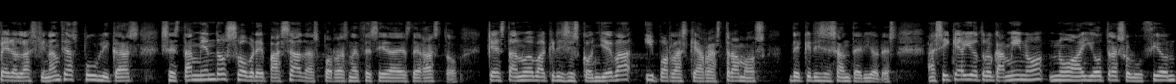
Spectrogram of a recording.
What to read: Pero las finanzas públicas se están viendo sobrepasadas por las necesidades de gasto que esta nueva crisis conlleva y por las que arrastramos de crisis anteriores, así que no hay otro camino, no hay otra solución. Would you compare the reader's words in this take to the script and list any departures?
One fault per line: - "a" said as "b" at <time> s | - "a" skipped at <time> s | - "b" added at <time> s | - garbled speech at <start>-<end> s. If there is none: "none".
- "no" skipped at 9.6 s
